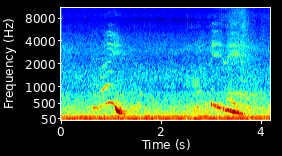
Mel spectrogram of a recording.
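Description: Orange-and-white domestic cat meowing twice, about two seconds apart. Each call falls in pitch: the first rises briefly before dropping, and the second is a longer, drawn-out fall. A steady low hum runs underneath.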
